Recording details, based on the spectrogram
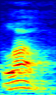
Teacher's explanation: ya lamnya dibaca tipis. Kenapa? Karena lamnya bukan terdapat pada kata Allah.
